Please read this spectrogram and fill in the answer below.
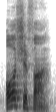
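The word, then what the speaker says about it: Haurchefant: Lord Orchiffon. Orchiffon. That's how you pronounce it.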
